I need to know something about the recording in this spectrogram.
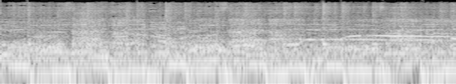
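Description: Live gospel worship music played loud through a PA: singers over a band with a strong bass line, the crowd singing and shouting along. Near the end a singer holds one long high note.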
